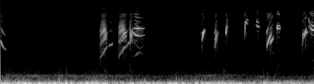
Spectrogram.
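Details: Caged European goldfinches, master and young pupil taught by CD recording; short clusters of sharp twittering notes in two bursts, against a loud low hum.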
